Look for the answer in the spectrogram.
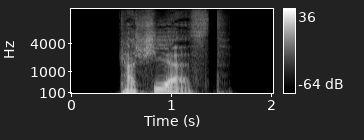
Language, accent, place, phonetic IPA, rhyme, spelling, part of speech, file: German, Germany, Berlin, [kaˈʃiːɐ̯st], -iːɐ̯st, kaschierst, verb, De-kaschierst.ogg
- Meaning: second-person singular present of kaschieren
